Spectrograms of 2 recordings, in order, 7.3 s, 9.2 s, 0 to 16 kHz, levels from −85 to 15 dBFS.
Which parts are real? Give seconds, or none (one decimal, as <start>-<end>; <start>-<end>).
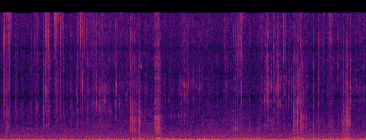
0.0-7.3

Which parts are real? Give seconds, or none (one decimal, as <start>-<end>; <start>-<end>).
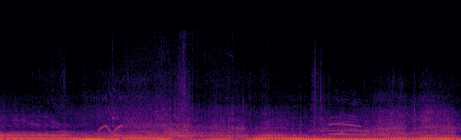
0.0-9.2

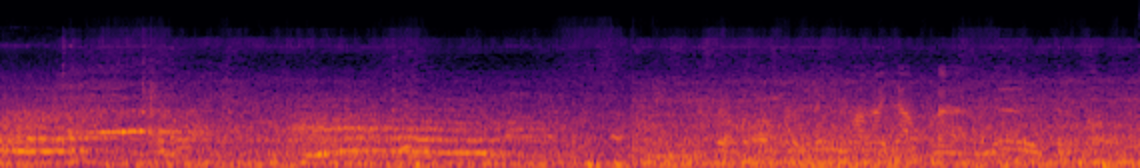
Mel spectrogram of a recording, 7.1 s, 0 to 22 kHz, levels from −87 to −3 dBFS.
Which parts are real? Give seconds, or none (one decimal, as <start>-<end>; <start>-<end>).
1.1-7.1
